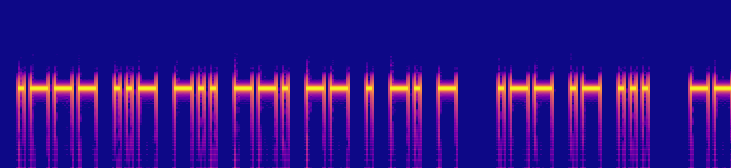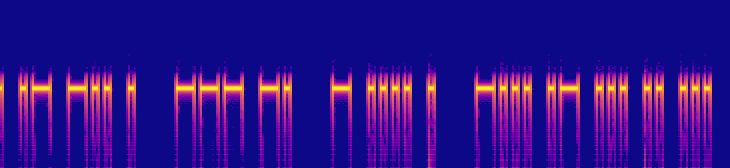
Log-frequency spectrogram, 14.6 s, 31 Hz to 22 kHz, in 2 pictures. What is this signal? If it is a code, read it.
Morse code, heard as a keyed tone, about 20 wpm, 700 Hz. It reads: JUDGMENT WAS MADE ON THE BASIS
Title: Sentences with 5-Word Phrases - Spoken Beginning - 20wpm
